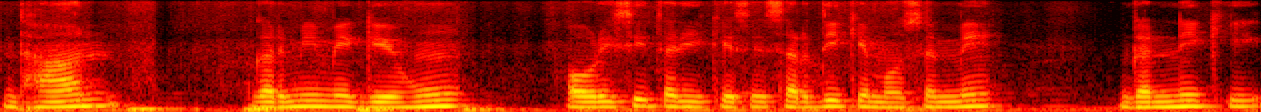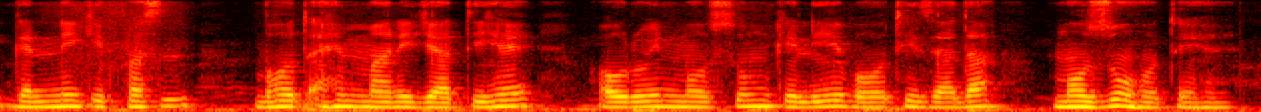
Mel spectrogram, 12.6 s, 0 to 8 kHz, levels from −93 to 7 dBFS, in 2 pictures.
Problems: constant background noise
